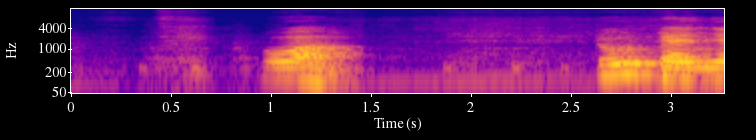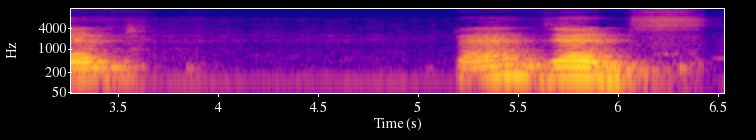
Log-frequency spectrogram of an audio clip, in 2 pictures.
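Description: A middle-aged man speaks calmly and clearly, as if teaching.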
